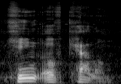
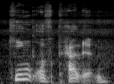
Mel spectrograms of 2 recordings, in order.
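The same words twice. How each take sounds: First: It is said in the speaker's plain accent. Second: It is said in a put-on English accent.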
